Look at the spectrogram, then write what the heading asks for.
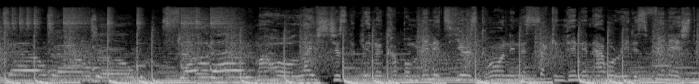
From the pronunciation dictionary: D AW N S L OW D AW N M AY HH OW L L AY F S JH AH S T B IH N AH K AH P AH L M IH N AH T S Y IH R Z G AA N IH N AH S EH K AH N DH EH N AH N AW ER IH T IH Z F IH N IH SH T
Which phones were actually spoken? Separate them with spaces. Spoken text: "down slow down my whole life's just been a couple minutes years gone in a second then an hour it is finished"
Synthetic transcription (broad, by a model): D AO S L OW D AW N M AY HH OW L L AY F S JH AH S T B IH N AH K AH P L M IH N AH T S Y IH R Z G AA N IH N AH S EH K AH N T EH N AH N AW ER IH T IH Z F IH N IH SH T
